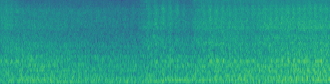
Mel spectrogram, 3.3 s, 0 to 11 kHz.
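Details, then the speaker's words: 1968 Chevy Caprice V8 that sat 18 years, first revival run on a small amount of added gas: uneven, stumbling idle with the odd pop, still missing but less, as it goes lean while running out of fuel. "still missing though oh not as much that's lean when uh start to run out of gas you go a little bit lean and you pop there a little bit"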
